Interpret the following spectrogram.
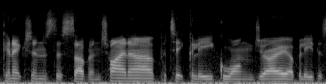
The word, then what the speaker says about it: Guangzhou: The design symbolizes the airline's roots and connections to southern China, particularly Guangzhou, I believe that's how you say it, where the kapok flower is the city flower.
